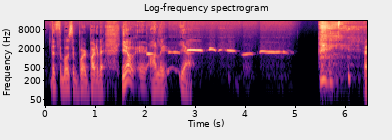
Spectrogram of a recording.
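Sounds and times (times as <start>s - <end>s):
speech: 0.1s - 3.0s, 5.6s - 6.4s
person whistling a rock song tune: 2.0s - 4.9s.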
